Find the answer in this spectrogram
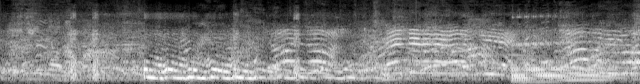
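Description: Several loud, overlapping voices of therukoothu performers, their pitch rising and falling in sweeping contours. About five seconds in, a held harmonium chord comes in under them.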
